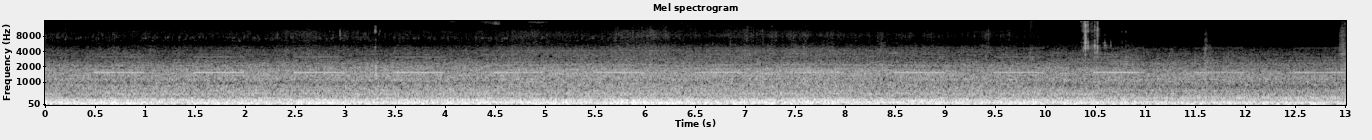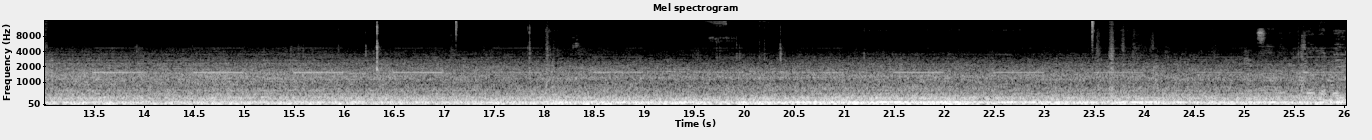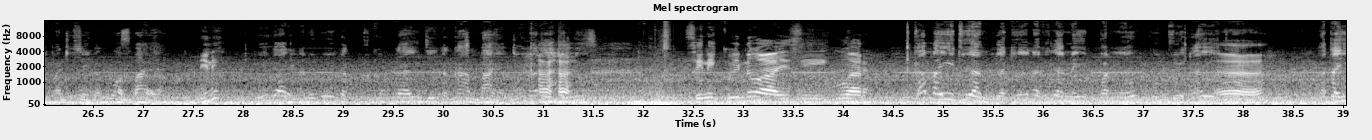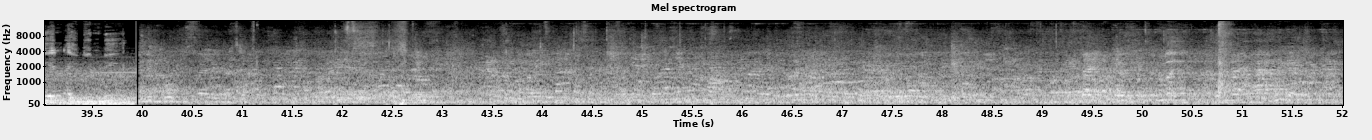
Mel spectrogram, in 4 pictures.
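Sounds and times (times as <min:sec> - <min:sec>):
motor vehicle rumble: 0:00.0 - 0:52.0
faint electronic beep: 0:00.5 - 0:20.0.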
